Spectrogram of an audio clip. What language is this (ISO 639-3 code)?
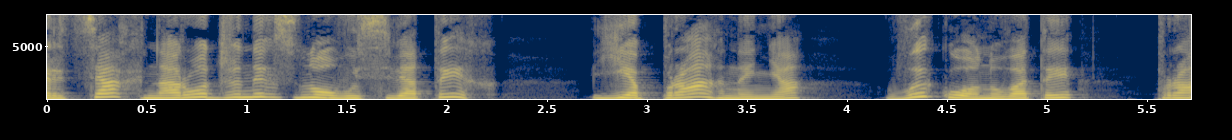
ukr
